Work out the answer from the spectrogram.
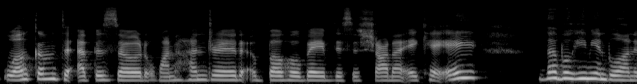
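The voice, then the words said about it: Tired, worn-out voice. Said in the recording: “Do I even have a voice right now? ... I sound a little tired, I am.”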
